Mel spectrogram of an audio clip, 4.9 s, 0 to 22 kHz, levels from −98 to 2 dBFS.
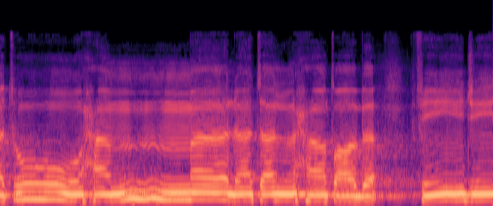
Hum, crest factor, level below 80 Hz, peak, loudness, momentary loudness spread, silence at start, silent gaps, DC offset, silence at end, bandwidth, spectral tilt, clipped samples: none; 8 dB; -50 dBFS; -8 dBFS; -17 LUFS; 4 LU; 0 s; none; under 0.1%; 0 s; 6.2 kHz; -9 dB/octave; under 0.1%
